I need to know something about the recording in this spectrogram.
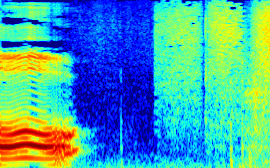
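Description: A brief tonal musical note fades into silence, then a hotel bathroom disposable razor scrapes over chest hair, shaving it all off, in two raspy, fairly loud strokes with a short break between them.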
